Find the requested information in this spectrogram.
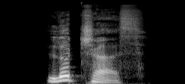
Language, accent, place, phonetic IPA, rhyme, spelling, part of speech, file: German, Germany, Berlin, [ˈlʊt͡ʃɐs], -ʊt͡ʃɐs, Lutschers, noun, De-Lutschers.ogg
- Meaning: genitive singular of Lutscher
